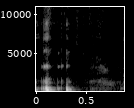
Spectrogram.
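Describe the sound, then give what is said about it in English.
Someone takes a sip of soy milk coffee: two quick, soft gulping swallows in a row, followed by silence. “Maybe I need another little bit of that soy milk and coffee. Hang on, guys. Take a sip with me.”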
